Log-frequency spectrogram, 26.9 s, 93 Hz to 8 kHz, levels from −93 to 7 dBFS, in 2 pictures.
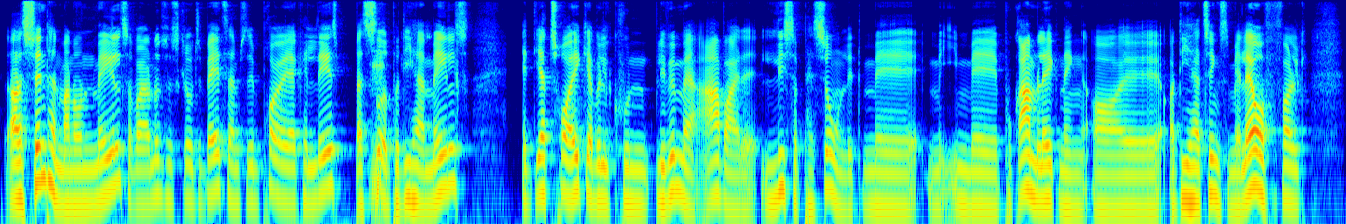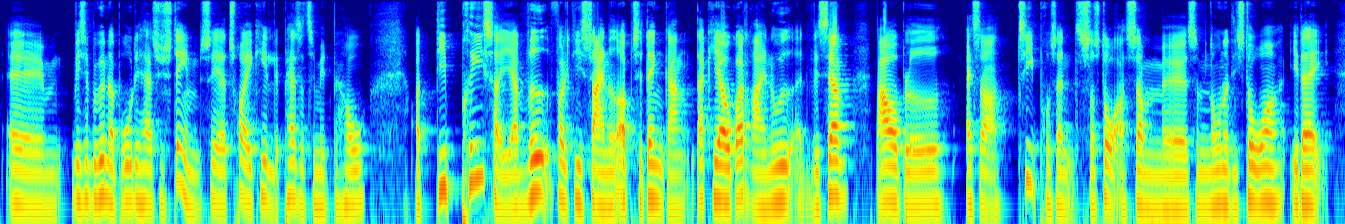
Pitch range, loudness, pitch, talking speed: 130-160 Hz, -25 LUFS, 145 Hz, 255 wpm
